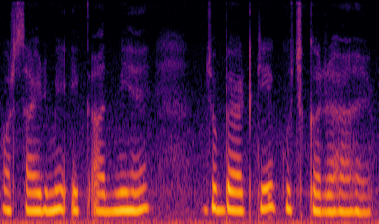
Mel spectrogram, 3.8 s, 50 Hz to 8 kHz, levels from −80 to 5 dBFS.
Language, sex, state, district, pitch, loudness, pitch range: Hindi, female, West Bengal, Alipurduar, 240 Hz, -15 LUFS, 230-255 Hz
